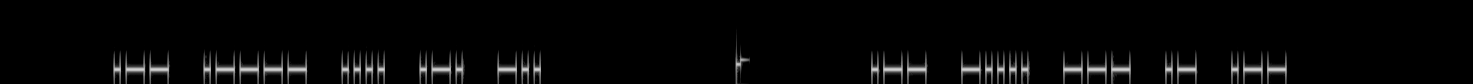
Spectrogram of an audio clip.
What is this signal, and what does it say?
Morse code, heard as a keyed tone, about 20 wpm, spaced as for 14 wpm, 700 Hz. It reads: W1HRD W6OAW
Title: 167 Lesson 27g - Number 7 - Call Signs 20wpm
